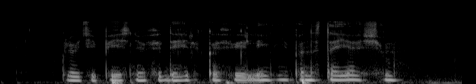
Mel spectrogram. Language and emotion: Russian, neutral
